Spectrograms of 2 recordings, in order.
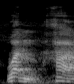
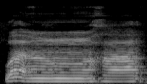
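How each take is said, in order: First: The n sound is pronounced distinctly. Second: The n sound is blurred, not distinct. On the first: The speaker calls it right. "harus jelas nun mati" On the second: The speaker calls it wrong. "nggak boleh dibaca"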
